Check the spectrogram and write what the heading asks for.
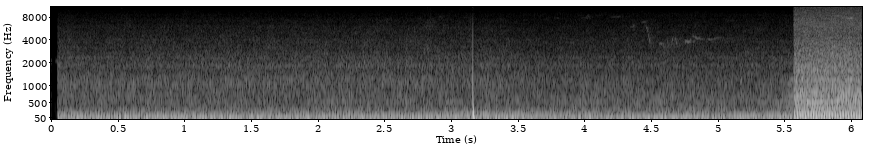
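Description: Narrowboat's diesel engine running steadily underway, a low even drone, with a single sharp click about halfway through. The sound grows louder just before the end.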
